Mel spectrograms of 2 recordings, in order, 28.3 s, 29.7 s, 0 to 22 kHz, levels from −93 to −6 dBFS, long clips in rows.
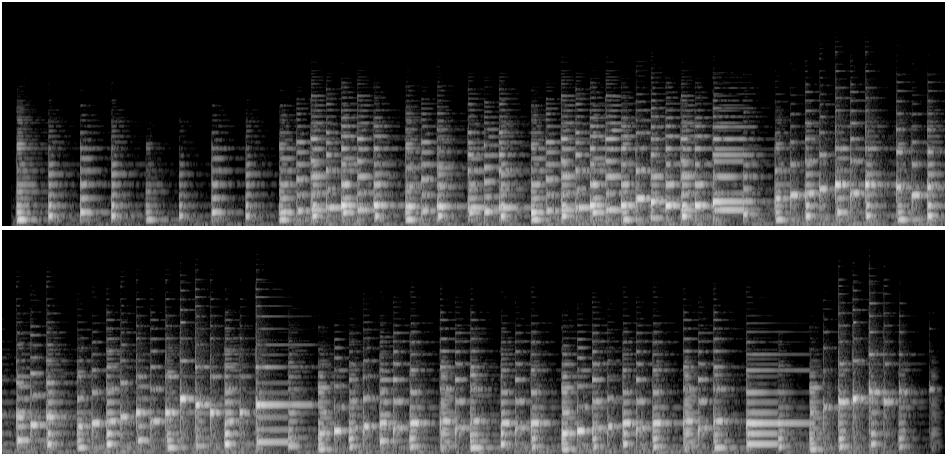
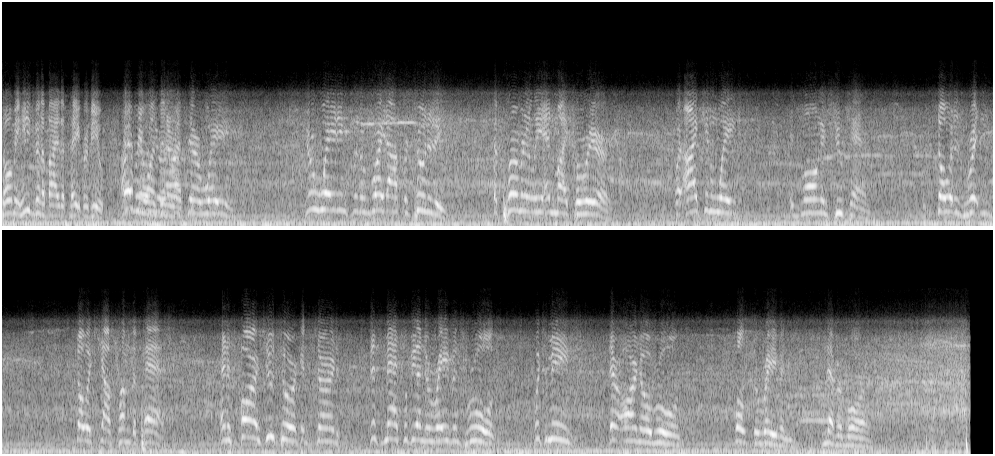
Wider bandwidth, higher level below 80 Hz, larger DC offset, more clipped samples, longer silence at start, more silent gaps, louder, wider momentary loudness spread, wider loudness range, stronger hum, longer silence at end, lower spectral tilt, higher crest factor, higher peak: first, 8.6 kHz vs 4.7 kHz; second, -54 dBFS vs -24 dBFS; second, under 0.1% vs 0.7%; neither; first, 0.2 s vs 0 s; neither; second, -29 LUFS vs -17 LUFS; about the same, 10 LU vs 11 LU; about the same, 4 LU vs 3 LU; second, none vs 60 Hz at -30 dBFS; second, 0.15 s vs 0.35 s; about the same, -9 dB/octave vs -9.5 dB/octave; about the same, 18 dB vs 16 dB; second, -12 dBFS vs 0 dBFS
